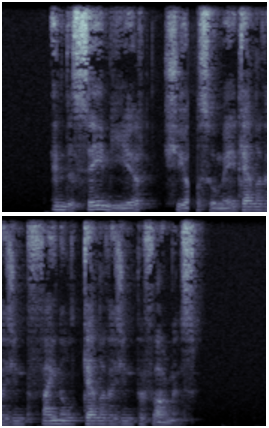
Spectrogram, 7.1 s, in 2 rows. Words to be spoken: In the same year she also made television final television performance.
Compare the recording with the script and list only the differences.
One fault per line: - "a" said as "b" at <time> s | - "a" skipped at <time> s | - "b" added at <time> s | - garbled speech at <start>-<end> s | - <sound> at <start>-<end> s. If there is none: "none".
- dropout at 2.5-2.6 s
